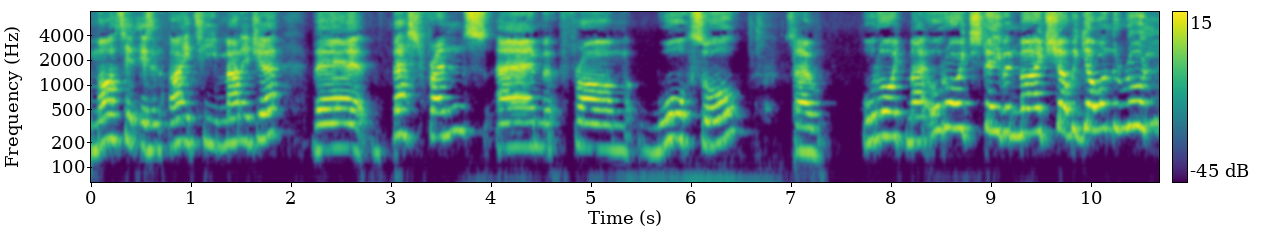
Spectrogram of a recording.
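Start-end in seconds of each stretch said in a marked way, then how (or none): 7.7-10.7 put-on Midlands accent in a very high voice. Acting out one best friend speaking to another, in a Midlands accent impression. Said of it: "I think that's quite a good accent impression".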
